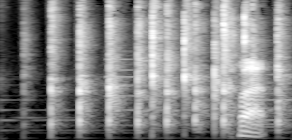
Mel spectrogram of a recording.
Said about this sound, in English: And let's give her a hand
